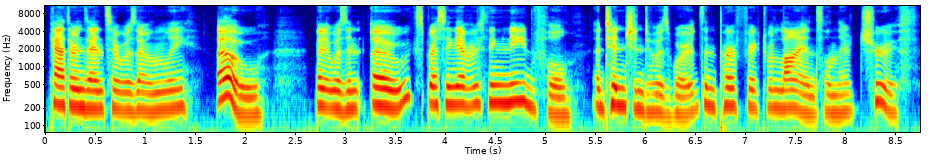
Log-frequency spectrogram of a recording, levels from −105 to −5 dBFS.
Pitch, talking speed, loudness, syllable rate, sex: 205 Hz, 150 wpm, -21 LUFS, 5.1 syllables/s, female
